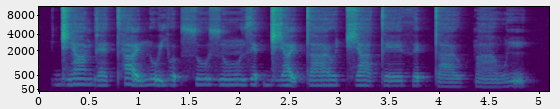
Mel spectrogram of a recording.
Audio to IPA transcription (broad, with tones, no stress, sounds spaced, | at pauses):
d͡ʑ ã˦ ɡ ɛ˨ tʰ a̰˦˨ ɪ̯ n ṵ˦˨ j ʊ˦ ʔ s u˦ z ũ˦ z ɪ˦ ʔ d͡ʑ a̰˦˨ ɪ̯ t a˦ ʊ̯ t͡ɕ ä˦ t e˦ θ ɪ˦ ʔ t a˨ ʊ̯ p ã˨ w ĩ˦˨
